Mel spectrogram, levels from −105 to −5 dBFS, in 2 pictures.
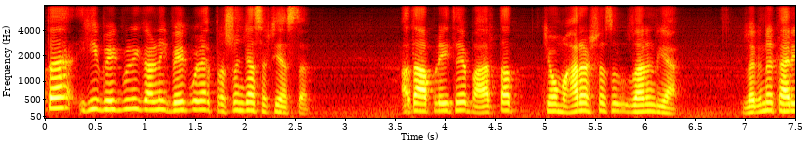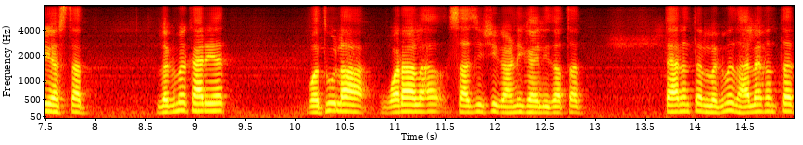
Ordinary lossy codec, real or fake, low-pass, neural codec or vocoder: none; fake; none; codec, 16 kHz, about 1 kbps, DyCAST, with the encoder's durations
